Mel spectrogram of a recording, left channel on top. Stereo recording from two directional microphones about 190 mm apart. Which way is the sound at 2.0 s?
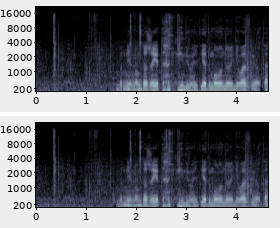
15° left (ahead or behind).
